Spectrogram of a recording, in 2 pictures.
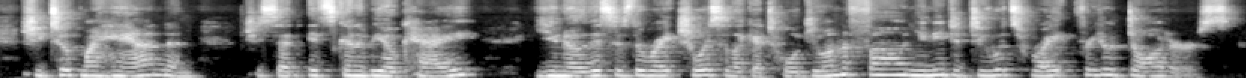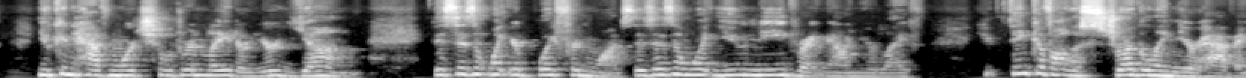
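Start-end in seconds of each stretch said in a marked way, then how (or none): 2.1-16.7 mimicked sweet voice. Retelling what a woman said while holding her hand, imitating her sweet voice. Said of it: "talking with this sweet voice to me".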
